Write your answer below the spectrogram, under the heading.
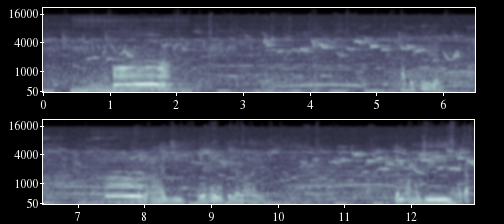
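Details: Cattle wandering leisurely on a road looking for food; many overlapping moos and lowing calls of varied pitch, some rising and falling, from several animals, with scattered high chirps and a low background hum.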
